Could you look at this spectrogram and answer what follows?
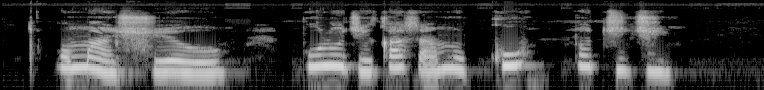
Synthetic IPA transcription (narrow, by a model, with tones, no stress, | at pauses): o˦mãː˦˨ʃe˨˧˦o˧ | bu˦lu˦˨d͡ʒi˨˦ka˦sa˨˦mũ˦˨ku˦ | lo˦d͡ʒi˨˦d͡ʒi˧˦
